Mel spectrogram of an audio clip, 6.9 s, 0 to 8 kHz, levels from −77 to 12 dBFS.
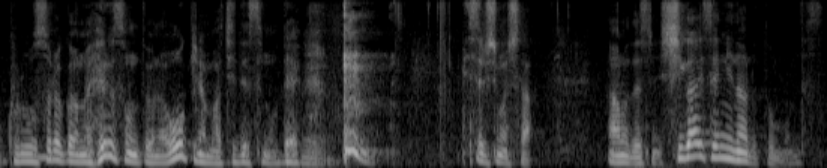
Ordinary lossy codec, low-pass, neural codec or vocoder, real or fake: none; none; none; real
